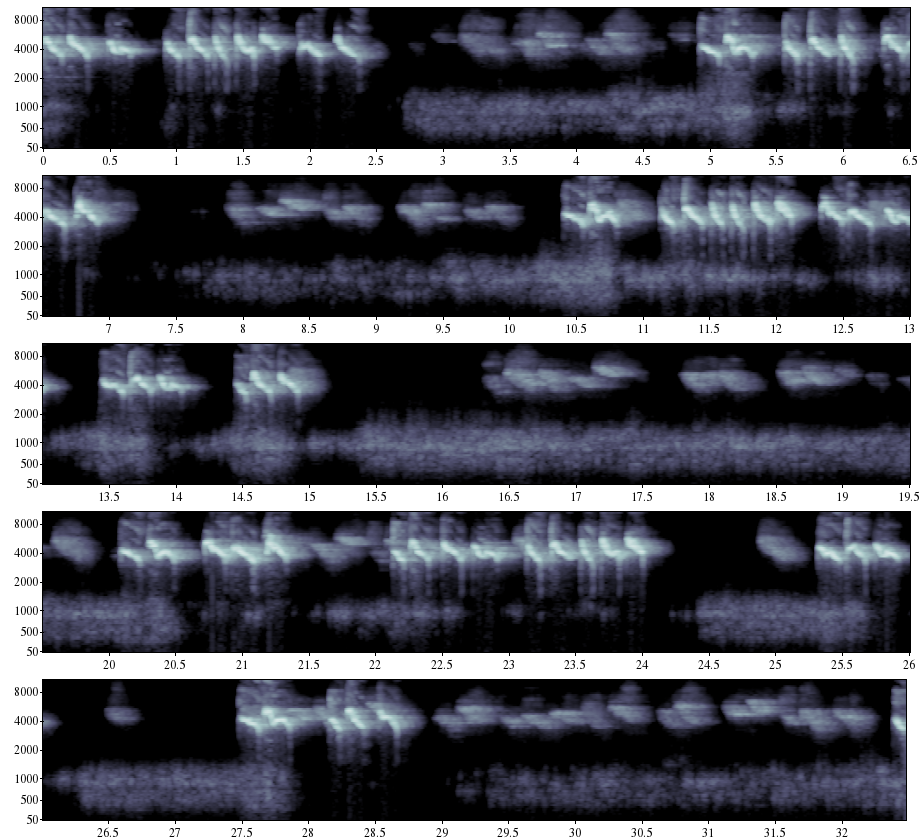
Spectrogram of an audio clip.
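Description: A caged white-eye singing in bursts of rapid, high twittering phrases, each one to two and a half seconds long, broken by short pauses.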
